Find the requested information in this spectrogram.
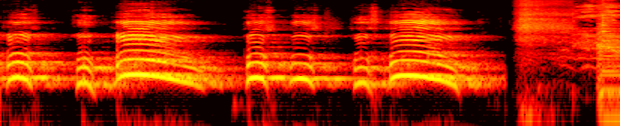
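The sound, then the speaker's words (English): A voice mimics a snowy owl with a string of loud, wavering, mid-pitched hoots, some short and some drawn out, followed by a brief rustle and a dull thump. “I don't think that's what a snow owl sounds like.”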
